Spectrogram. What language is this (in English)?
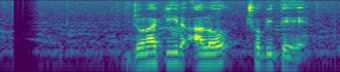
Bangla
